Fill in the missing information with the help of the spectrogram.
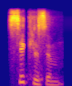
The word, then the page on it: Sikhism: Indian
